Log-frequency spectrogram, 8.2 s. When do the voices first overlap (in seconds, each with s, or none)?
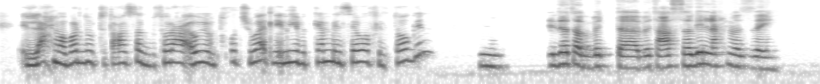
none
